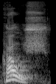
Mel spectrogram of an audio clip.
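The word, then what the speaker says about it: Qos: Se llama Kosh o Kaush, como lo quieran pronunciar, dependiendo.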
